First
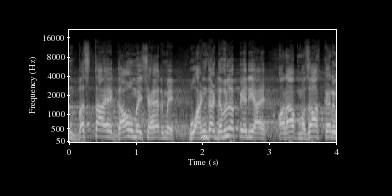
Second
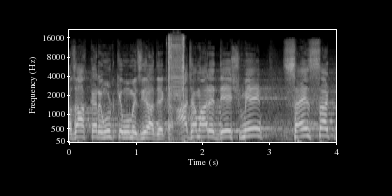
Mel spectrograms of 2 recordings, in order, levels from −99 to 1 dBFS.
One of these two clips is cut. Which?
second; 1 cut; at 1.6 s

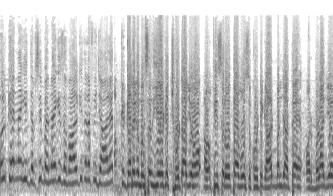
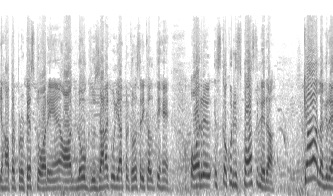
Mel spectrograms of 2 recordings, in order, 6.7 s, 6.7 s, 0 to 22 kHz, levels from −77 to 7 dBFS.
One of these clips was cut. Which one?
first; 1 cut; at 2.3 s

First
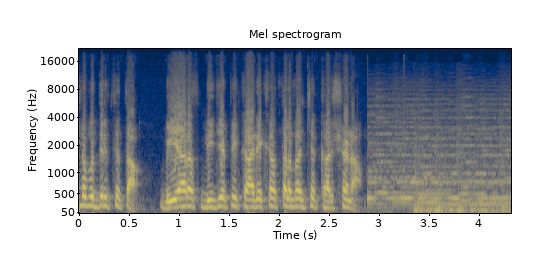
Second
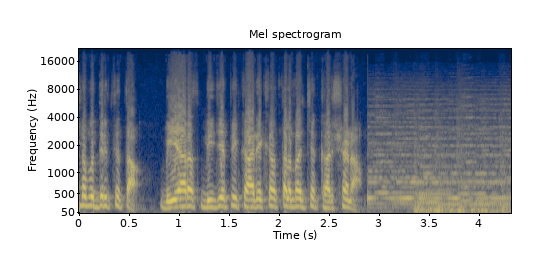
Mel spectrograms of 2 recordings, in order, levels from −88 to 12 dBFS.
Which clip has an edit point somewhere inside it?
first; 1 cut; at 3.2 s

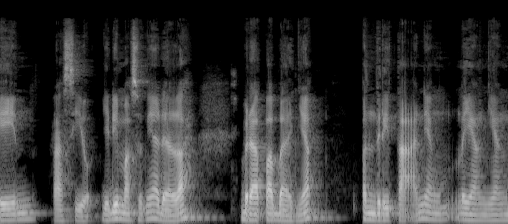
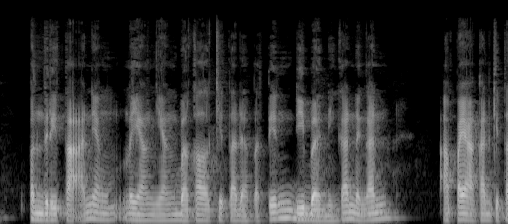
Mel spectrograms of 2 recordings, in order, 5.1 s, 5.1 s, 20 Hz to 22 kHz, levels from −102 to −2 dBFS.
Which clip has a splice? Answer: first; 1 cut; at 1.0 s

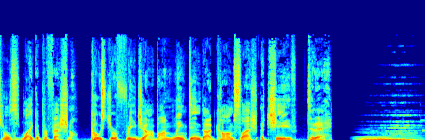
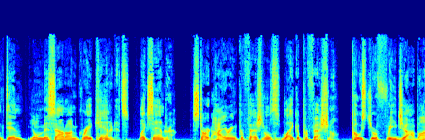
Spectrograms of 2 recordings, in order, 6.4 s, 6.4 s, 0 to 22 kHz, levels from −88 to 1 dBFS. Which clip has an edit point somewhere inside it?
first; 1 cut; at 5.1 s

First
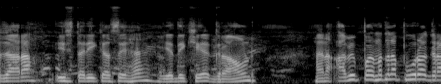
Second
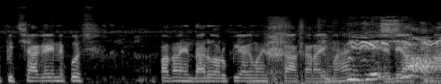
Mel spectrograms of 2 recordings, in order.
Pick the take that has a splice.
second; 1 cut; at 3.5 s

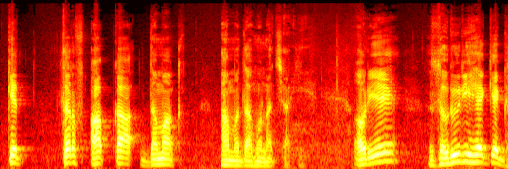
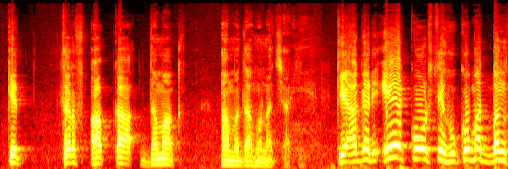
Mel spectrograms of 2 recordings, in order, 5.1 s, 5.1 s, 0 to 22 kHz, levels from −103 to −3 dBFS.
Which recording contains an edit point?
second; 1 cut; at 3.2 s

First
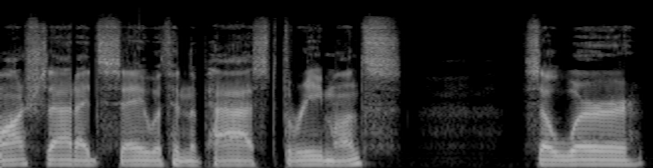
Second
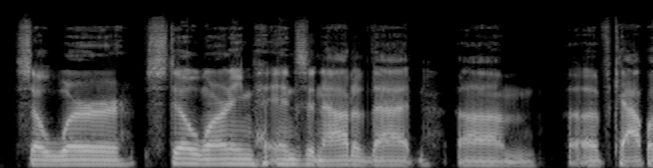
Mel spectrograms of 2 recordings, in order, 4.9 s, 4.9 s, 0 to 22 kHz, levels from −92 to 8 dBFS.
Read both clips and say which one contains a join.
second; 1 cut; at 3.2 s

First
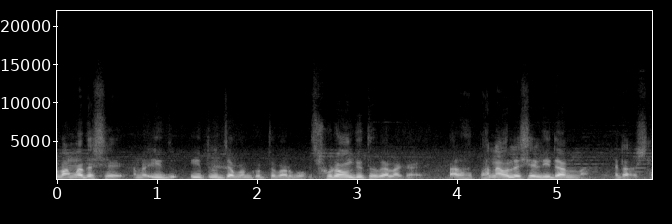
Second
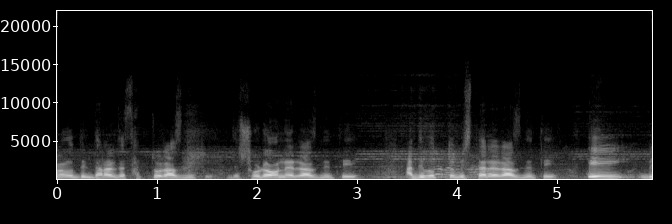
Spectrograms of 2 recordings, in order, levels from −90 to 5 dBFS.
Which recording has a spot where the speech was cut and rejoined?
first; 1 cut; at 2.6 s

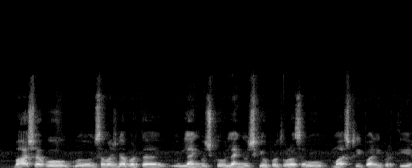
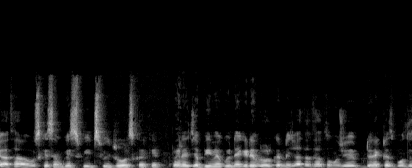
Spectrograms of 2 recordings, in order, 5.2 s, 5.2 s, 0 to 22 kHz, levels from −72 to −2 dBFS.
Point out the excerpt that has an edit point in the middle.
second; 1 cut; at 2.1 s

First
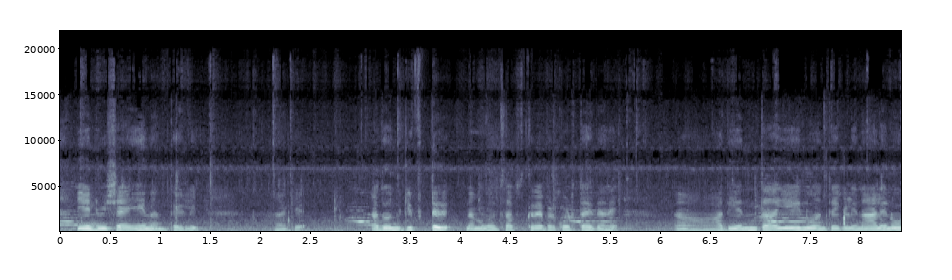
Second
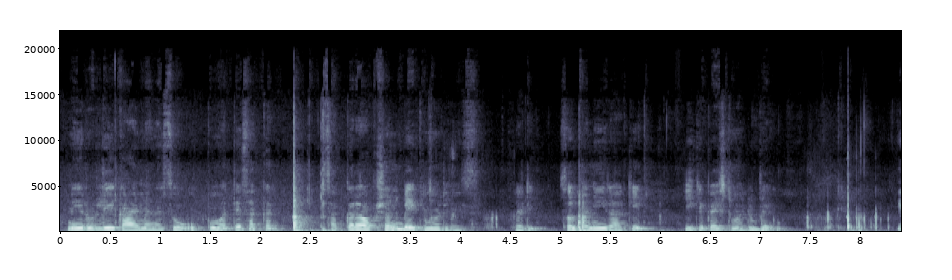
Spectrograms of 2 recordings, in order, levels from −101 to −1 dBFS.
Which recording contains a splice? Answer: second; 1 cut; at 3.6 s

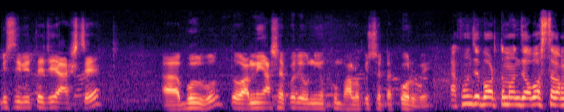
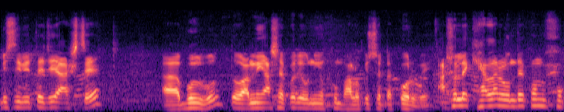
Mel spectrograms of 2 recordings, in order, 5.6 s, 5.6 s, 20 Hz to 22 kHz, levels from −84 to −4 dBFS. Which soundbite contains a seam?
first; 1 cut; at 4.3 s

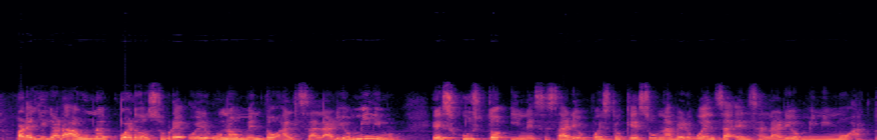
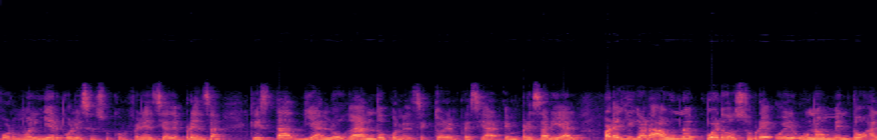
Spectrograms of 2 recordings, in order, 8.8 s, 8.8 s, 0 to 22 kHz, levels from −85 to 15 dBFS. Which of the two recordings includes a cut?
first; 1 cut; at 4.1 s

